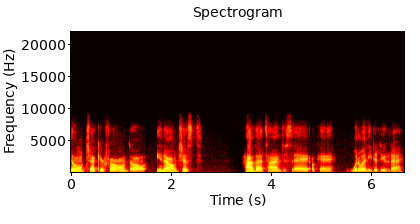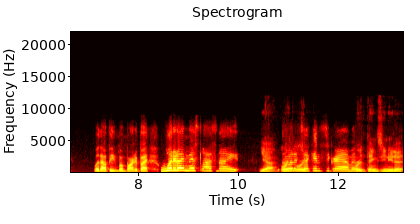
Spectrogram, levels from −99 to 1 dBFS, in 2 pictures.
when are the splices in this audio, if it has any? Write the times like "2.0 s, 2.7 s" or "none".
none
